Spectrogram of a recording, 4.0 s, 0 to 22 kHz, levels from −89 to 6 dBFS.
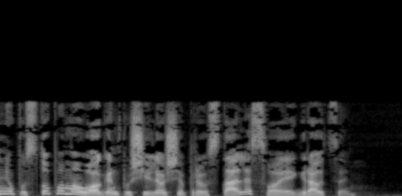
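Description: Throughout, low-bitrate audio was likely saved at a high bitrate as MP3. Nothing remains above 10.6 kHz, so the speech sounds dull.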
